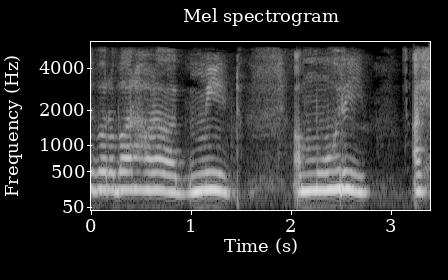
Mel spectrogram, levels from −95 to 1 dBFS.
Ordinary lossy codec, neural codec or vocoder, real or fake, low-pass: AAC, 32 kbps; none; real; 5.4 kHz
